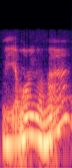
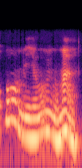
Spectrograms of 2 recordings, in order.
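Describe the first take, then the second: First: Said in the usual way. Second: Hopeful. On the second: Retold or imitated. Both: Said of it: "ese dejo de ilusión".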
